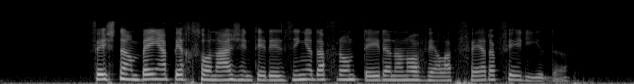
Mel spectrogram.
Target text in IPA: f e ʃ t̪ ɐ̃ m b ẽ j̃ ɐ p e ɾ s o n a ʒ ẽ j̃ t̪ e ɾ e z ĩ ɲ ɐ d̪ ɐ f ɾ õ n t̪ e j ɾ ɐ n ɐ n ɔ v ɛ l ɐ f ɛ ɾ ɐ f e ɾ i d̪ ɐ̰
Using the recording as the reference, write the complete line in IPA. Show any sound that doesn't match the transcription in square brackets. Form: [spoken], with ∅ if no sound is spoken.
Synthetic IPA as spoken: f e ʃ t̪ ɐ̃ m b ẽ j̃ ɐ p e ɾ s o n a ʒ ẽ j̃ t̪ e ɾ e z ĩ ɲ ɐ d̪ ɐ f ɾ õ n t̪ e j ɾ ɐ n ɐ n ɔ v ɛ l ɐ f ɛ ɾ ɐ f e ɾ i d̪ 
